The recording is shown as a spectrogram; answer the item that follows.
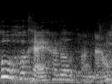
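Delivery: ordinary talk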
